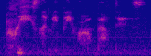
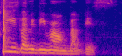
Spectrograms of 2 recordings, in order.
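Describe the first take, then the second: First: Barely audible, voiceless whisper; whispered plea. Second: Said in the usual way. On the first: Real, not acted. Host pleading to be wrong about the news, whispering. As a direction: whisper it like a private prayer.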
